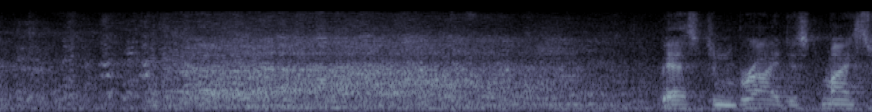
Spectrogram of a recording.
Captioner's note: laughing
